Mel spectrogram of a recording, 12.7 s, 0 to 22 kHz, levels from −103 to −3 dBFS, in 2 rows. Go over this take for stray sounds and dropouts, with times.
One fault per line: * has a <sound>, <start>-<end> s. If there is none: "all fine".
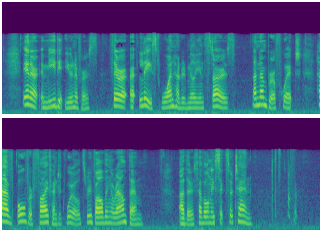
* has a chirp, 11.8-12.3 s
